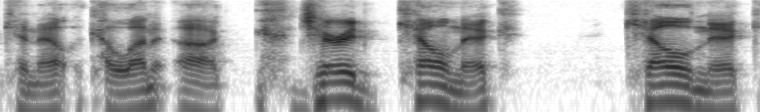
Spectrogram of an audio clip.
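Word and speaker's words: Kelenic: calen uh jared kellnick kel nick it's uh i think i was uh told that it's two syllables not three so it's not clinic it's kel nick and um and he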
